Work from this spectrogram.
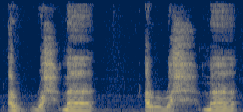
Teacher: you may not see a lengthening alif there, but we need to pronounce that with a little bit of elongation to make it longer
